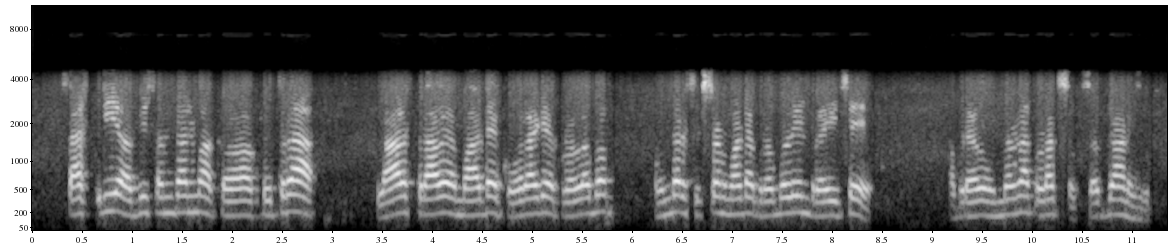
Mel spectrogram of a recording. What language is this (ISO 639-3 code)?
guj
